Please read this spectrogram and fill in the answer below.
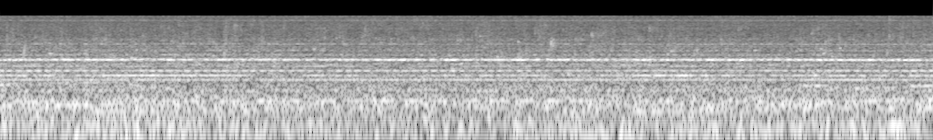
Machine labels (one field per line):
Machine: pump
